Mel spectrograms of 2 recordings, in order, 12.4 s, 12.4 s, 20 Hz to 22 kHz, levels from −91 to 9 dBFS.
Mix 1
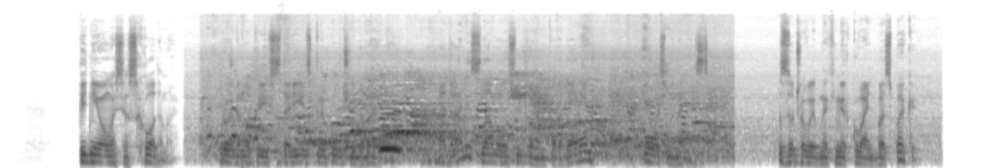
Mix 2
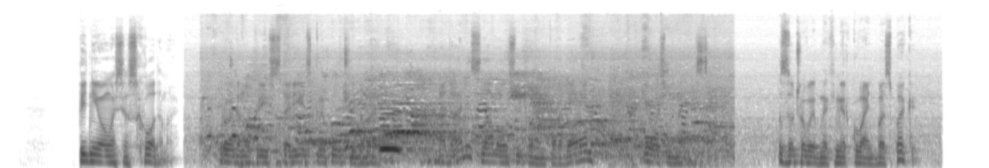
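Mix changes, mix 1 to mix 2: speech: add high shelf 5200 Hz -5.5 dB; master: remove HPF 130 Hz 24 dB/oct

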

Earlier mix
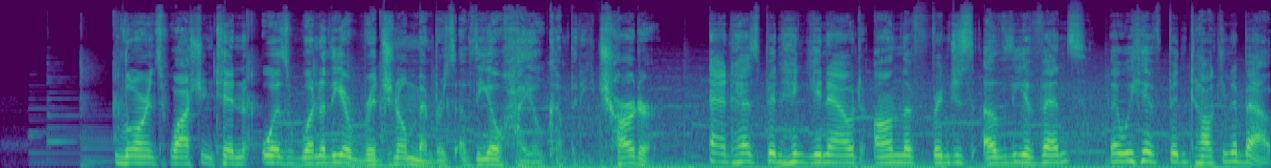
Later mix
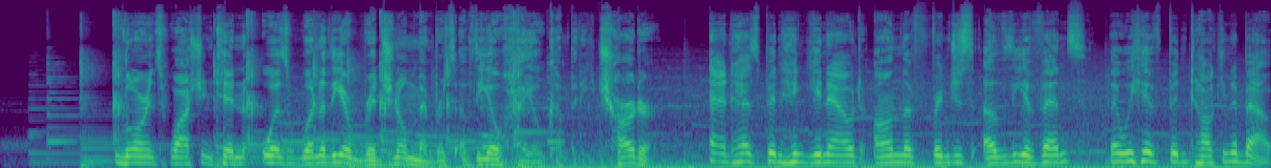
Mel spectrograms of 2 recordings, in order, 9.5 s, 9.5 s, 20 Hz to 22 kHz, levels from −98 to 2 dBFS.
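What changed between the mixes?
first sound +11.5 dB; master: add bell 1000 Hz -13 dB 1 oct

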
